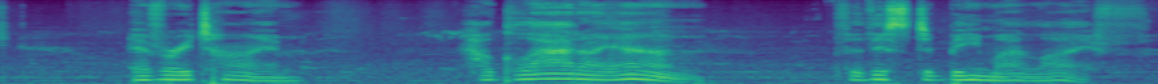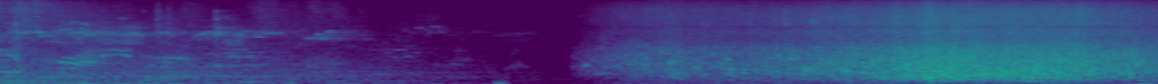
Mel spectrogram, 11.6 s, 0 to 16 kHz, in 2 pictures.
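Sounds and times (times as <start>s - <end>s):
speech: 0.7s - 1.6s, 2.4s - 3.6s, 4.2s - 5.6s
ocean waves washing onto a windy winter beach: 8.7s - 11.5s
wind on a winter beach: 8.7s - 11.5s.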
